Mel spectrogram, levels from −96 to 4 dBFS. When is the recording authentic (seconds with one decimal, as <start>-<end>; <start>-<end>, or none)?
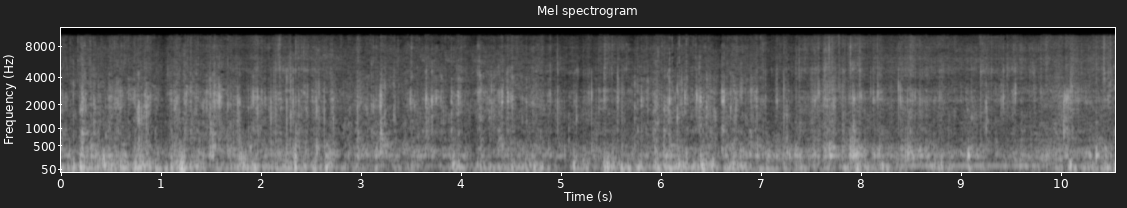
0.0-1.7; 2.8-4.9; 5.7-7.0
